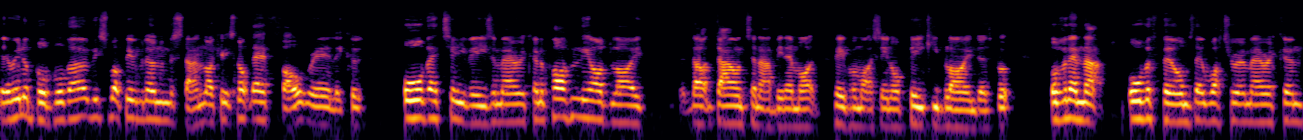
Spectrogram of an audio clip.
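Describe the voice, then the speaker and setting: At a fairly quick pace, a man with an English accent talks with ordinary pitch variation. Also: fairly high pitch for a man. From England. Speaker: former college soccer player. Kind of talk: casual interview chat. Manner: animated.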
